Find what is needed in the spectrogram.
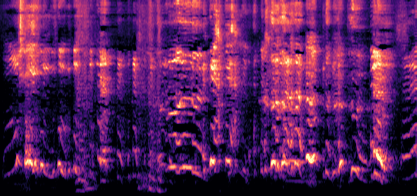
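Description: Babies laughing and babbling in a continuous run of short, bubbly giggles.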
